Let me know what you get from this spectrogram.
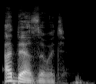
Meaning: to oblige, to bind
- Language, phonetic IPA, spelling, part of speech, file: Russian, [ɐˈbʲazɨvətʲ], обязывать, verb, Ru-обязывать.ogg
